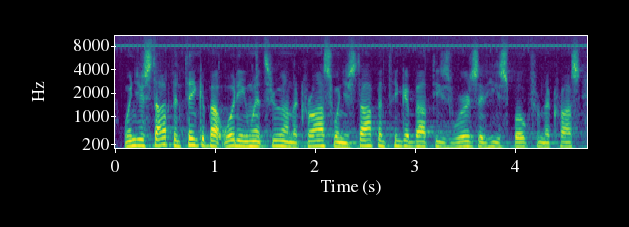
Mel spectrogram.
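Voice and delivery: ordinary talk, nothing marked

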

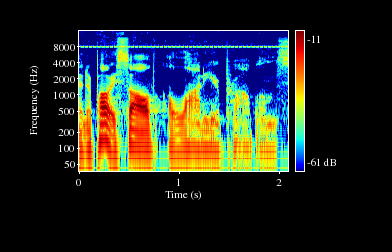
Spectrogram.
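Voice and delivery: ordinary talk

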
